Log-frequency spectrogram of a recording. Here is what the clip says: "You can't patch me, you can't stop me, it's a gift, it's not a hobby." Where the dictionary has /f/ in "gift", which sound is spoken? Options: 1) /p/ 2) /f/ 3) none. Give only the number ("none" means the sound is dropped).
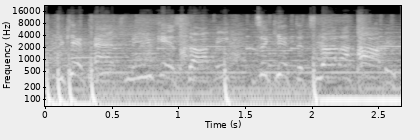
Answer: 3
